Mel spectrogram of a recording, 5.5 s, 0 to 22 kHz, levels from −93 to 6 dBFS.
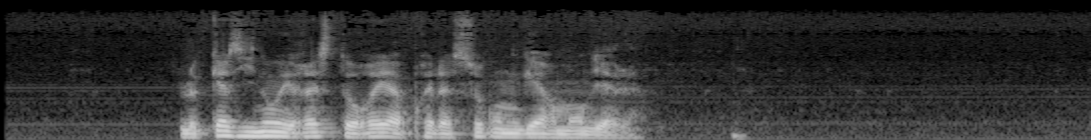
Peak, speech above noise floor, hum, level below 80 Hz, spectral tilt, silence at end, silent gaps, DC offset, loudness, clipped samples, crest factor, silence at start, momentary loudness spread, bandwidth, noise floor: -2 dBFS; 39 dB; none; -46 dBFS; -7.5 dB/octave; 1.75 s; none; under 0.1%; -16 LUFS; under 0.1%; 18 dB; 0.9 s; 8 LU; 15 kHz; -54 dBFS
